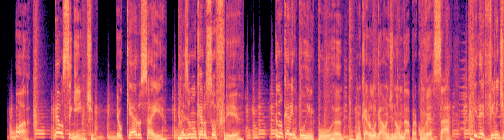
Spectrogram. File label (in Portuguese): Brazilian Portuguese; Natura Manifesto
